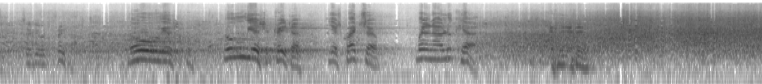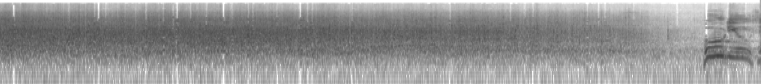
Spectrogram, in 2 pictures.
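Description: An elderly man speaks calmly, heard through an old recording.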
